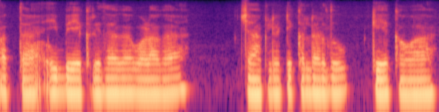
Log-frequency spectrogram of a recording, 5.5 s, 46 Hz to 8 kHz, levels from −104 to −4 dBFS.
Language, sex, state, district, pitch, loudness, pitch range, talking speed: Kannada, male, Karnataka, Bidar, 110 Hz, -16 LUFS, 105-110 Hz, 110 wpm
